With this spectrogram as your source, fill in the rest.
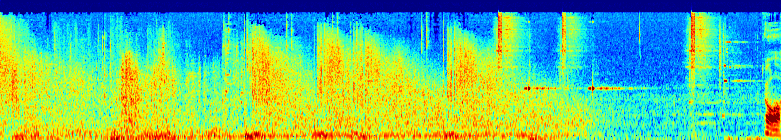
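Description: A naval gun salvo in World of Warships, heavy repeated booms rolling into a dense low rumble that fades later into quieter game sounds with faint tones and clicks.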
